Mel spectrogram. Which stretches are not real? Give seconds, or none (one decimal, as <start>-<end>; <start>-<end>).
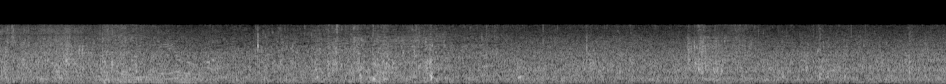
2.2-4.8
